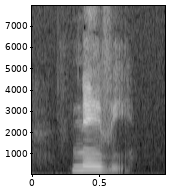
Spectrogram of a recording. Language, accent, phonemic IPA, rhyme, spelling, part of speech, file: English, US, /ˈneɪvi/, -eɪvi, navy, noun / adjective, En-us-navy.ogg
- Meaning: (noun) 1. A country's entire maritime military force, including ships and personnel 2. A governmental department in charge of a country's maritime military force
